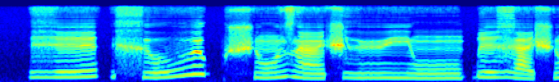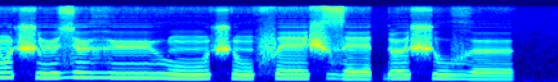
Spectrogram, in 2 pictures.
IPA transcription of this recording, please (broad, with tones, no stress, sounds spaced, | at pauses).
ɣ e˧˥ | xʲ o˩˧ β ø˥ kʷ ʃ õ˩˧ z æ̃˩˧ ʃ ɣ yː˧ j ũː˩˧ ɓ e˥ ɣ æ˩ ʃ õ˥ ʃ y˧˥ z y˥ ɣ yː˥ β ũː˩˧ ʃ ũ˩˧ f eː˧ ʃ z eː˩ ɗ ø˧˥ ʃ u˧ ɣ ø˩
